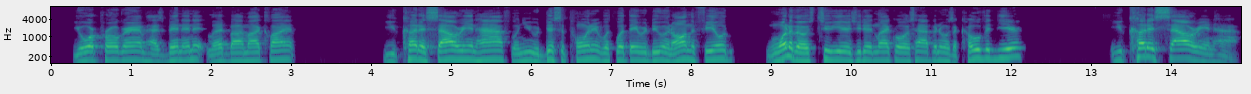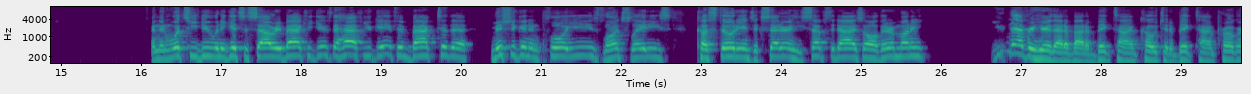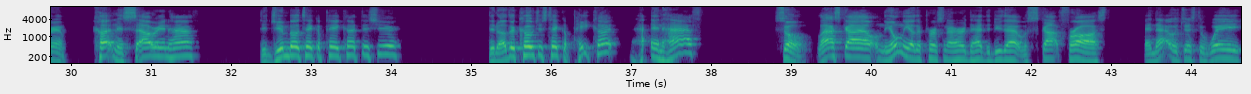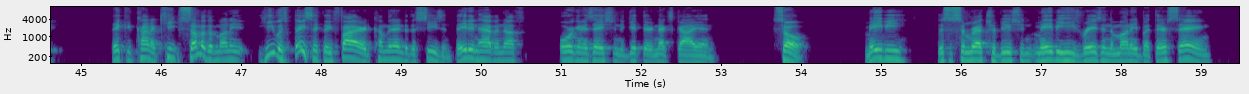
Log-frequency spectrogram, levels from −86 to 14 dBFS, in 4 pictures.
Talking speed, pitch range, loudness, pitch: 185 wpm, 140-200 Hz, -25 LUFS, 160 Hz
